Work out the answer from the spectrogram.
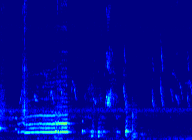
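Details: A hen with chicks in a yard and coop gives a drawn-out, tonal squawk lasting about a second, followed by several short, low clucks mixed with high chick peeps.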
